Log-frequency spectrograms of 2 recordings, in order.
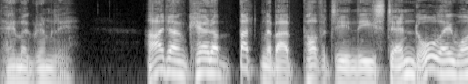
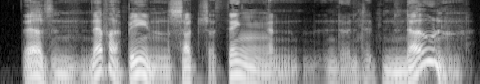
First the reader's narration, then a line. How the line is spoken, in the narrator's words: stammered Borrow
